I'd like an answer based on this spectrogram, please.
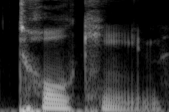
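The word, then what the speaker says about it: Tolkien: In season 25, the show revealed that the character's name was actually Tolken, spelled like JRR. Tolken, the author of The Lord of the Rings, and that everyone, including the viewers, had been misharing and misspelling it for 24 years.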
